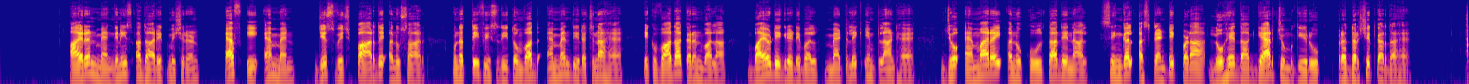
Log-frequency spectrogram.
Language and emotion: Punjabi, neutral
